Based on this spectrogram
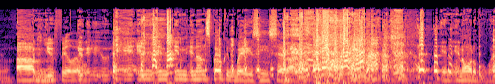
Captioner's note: laughter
